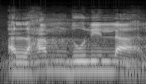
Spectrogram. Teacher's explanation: lillah baca lam macam nipis, ma asli la.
